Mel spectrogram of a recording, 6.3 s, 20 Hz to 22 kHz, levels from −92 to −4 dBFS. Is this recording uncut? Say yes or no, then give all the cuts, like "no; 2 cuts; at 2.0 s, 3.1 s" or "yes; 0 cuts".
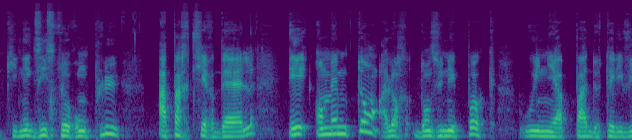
yes; 0 cuts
